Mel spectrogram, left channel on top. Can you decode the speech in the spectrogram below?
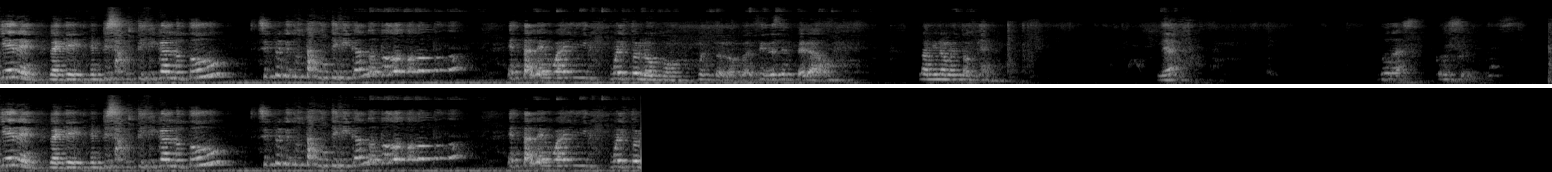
la que empieza a justificarlo todo. Siempre que tú estás justificando todo, está el ego ahí vuelto loco, así desesperado. No, a mí no me toquen. ¿Ya? ¿Dudas? ¿Consultas?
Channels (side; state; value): right; drops out; at 6.5 s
